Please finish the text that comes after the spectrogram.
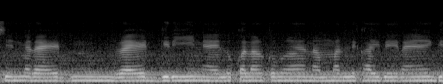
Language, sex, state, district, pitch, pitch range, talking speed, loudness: Hindi, female, Uttar Pradesh, Budaun, 175 Hz, 170-175 Hz, 160 wpm, -21 LUFS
